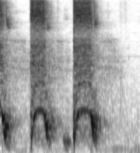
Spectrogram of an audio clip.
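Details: Secondhand Mobylette Motobécane relay box, turned by hand on the bench: two quick bursts of crisp even ratchet clicks, freewheel pawl engaging normally and turning left-hand as it should.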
